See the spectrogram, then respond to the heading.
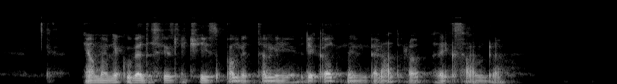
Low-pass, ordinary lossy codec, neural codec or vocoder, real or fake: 7.2 kHz; Opus, 32 kbps; codec, 16 kHz, 4 kbps, FreqCodec, larger model; fake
